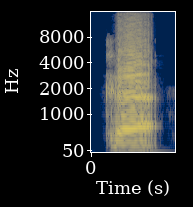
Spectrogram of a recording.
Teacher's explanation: Perhatikan sifat dan makhraj huruf kaf. Ada dorongan udara saat mengucapkannya.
